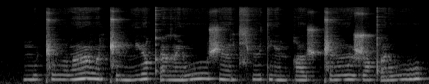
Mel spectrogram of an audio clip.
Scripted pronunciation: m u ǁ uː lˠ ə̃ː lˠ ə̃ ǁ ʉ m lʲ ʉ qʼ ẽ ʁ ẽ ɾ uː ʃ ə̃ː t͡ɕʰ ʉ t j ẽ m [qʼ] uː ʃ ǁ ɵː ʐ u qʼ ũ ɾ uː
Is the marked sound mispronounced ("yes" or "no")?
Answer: yes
